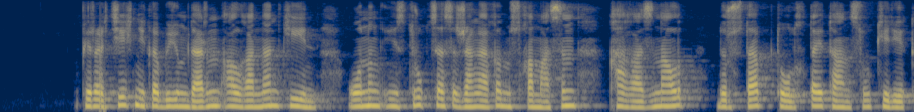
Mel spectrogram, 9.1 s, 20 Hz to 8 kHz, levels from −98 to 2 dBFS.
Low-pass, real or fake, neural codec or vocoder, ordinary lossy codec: none; real; none; none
